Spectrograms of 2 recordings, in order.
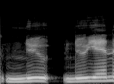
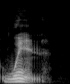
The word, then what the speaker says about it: Nguyen: As most of our listeners probably know, Flappy Bird is the worldwide sensation from a Vietnamese developer, Dong Nguyen, is how I usually pronounce that. I don't know if that's correct, though. There was a kid in school when I was a kid. He spelled his name the same way, but he just pronounced it Win, like it was. – Huh. – So who knows? Any like naive American who had never been exposed to it be like Nguyen or something, right? – Yeah.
